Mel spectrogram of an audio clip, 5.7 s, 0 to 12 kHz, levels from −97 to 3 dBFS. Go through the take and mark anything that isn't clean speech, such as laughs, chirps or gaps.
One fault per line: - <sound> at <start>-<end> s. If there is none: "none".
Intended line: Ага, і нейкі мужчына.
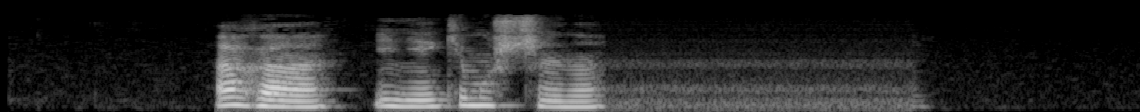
none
